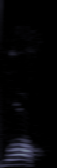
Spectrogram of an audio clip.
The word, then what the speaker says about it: walk: यहाँ पहला देखिए WALK वॉक। अब यहाँ पे भी देखिए वॉक में हम L को साइलेंट रख रहे हैं, which is the silent word letter L।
